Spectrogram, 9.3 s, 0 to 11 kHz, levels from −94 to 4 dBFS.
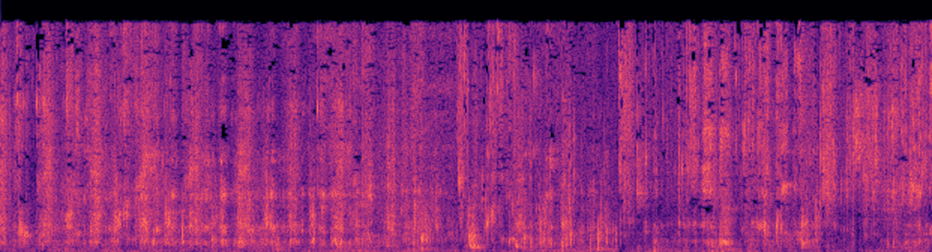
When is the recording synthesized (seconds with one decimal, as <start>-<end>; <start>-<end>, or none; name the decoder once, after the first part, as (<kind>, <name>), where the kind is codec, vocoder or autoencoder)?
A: none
